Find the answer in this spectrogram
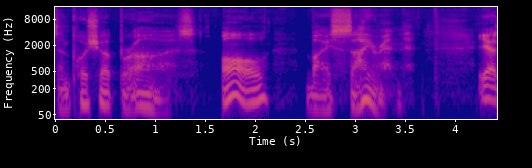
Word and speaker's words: Syrn: lace thongs, corsets, and push-up bras, all by Siren. Yeah, it's spelled S-Y-R-N. The slogan is all about the assets. I like that. All about the assets. Siren.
